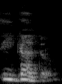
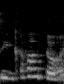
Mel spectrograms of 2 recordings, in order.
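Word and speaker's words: hígado: liver in spanish well it's igado because it has like that little tilde thing you know i always thought that it was pronounced egado and now today i have heard it pronounced for the first time what you're learning here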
